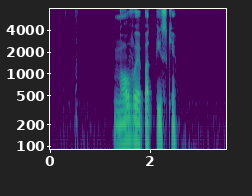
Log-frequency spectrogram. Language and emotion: Russian, neutral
